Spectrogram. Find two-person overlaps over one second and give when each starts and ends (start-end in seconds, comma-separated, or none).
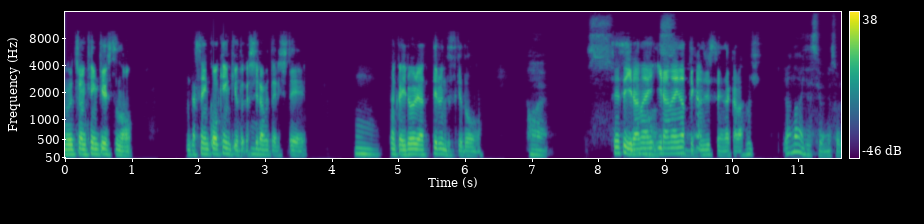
8.2-9.7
